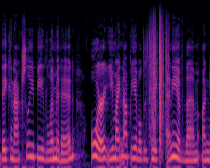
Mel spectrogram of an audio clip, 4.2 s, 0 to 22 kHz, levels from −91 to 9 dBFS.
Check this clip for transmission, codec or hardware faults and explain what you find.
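Two faults stand out in this speech clip: one reordering glitch and one burst of scratchy noise.

At 0.43 to 0.45 s, just before "be limited or you", chunks play out of order. A 10 ms chunk arrived one slot late, giving a jumbled moment rather than the silent gap of a dropout.

From 2.90 to 3.38 s, just after "might not be able", cable scratch noise appears: uneven rustling only slightly below the speech, likely from a worn contact shifting, rougher and more irregular than steady hiss.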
